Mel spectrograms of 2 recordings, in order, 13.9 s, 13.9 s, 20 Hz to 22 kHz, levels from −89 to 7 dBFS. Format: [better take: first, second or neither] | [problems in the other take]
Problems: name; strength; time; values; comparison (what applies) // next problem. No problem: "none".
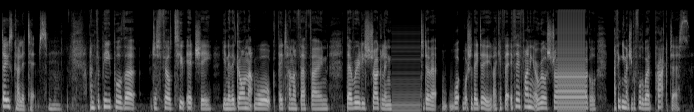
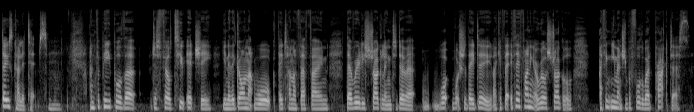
second | audio freezing; at 8 s for 0.5 s and at 11 s for 0.5 s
